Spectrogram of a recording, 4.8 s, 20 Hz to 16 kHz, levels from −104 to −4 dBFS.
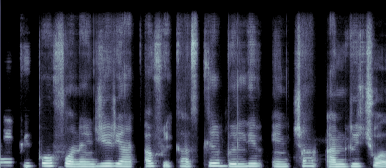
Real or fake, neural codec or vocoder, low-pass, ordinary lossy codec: fake; codec, 44.1 kHz, 7.8 kbps, DAC; 14.4 kHz; none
